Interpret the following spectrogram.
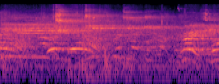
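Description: Basketball shoes squeaking on a hardwood gym floor during play, a run of short squeals as players scramble for a loose ball.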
